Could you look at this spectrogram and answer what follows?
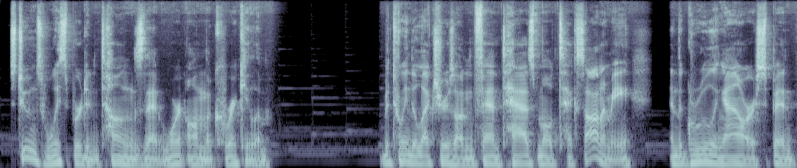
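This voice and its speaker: A man narrating a scripted dark fantasy story in a measured, deliberate way. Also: sits low. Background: music.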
